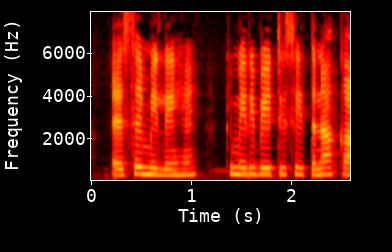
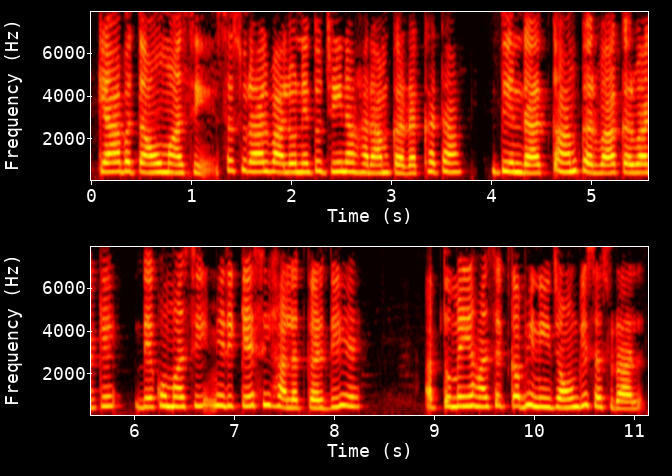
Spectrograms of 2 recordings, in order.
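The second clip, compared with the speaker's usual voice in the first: higher-pitched, put-upon daughter; plaintive, high-pitched griping; aggrieved complaint; 4 semitones higher than usual. Acted. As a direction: pour out your grievances to your aunt. Daughter complains about in-laws to aunt.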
